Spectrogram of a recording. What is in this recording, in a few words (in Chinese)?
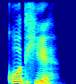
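"固体", Chinese; HSK; HSK6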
